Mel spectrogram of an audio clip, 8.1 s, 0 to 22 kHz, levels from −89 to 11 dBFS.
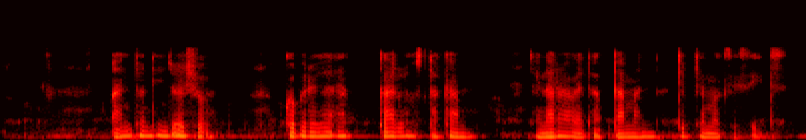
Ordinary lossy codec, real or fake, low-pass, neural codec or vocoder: MP3, 32 kbps; fake; 5.4 kHz; codec, 24 kHz, 1.2 kbps, DualCodec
